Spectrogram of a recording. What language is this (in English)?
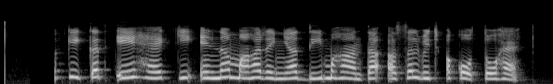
Punjabi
